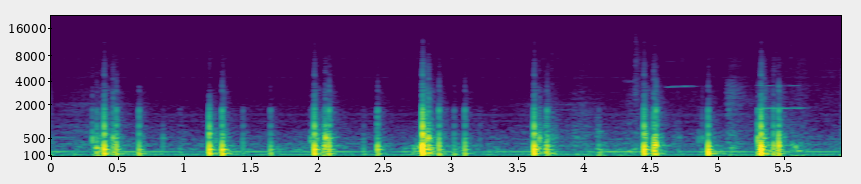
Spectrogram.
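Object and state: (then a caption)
Cardboard game console box. Fingertips of both hands tap on the top of a large, hollow, printed cardboard PS4 box. The result is quiet, dull, hollow thunks in uneven clusters, each dying away almost at once over a steady low hum.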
